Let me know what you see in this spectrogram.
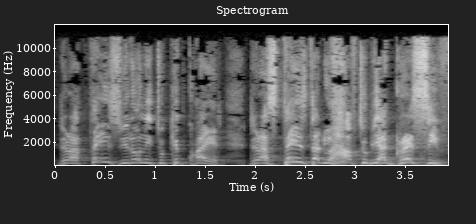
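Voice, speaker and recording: A fervent male preacher. His voice is high-pitched, gravelly and husky. He swings widely in pitch and often breaks into shouts. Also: expressive, fairly quick. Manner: fervent, shouting, punctuating lines with "ah" and "hallelujah". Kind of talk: sermon with live interpretation.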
